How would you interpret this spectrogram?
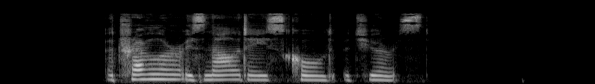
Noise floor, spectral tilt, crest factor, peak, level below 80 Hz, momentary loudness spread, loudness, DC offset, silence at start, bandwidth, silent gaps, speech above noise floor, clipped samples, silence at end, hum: under -90 dBFS; -3 dB/octave; 20 dB; -6 dBFS; -76 dBFS; 9 LU; -23 LUFS; under 0.1%; 1.05 s; 11.5 kHz; none; over 67 dB; under 0.1%; 1.75 s; none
